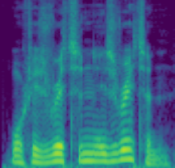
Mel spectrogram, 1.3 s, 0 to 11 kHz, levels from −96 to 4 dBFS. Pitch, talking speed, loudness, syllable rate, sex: 130 Hz, 225 wpm, -17 LUFS, 5.5 syllables/s, male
